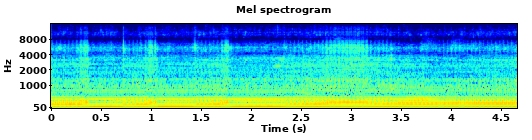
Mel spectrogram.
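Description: Loud, steady low drone with a strong buzzing hum that holds constant while it runs, an abnormal vibration from the grinder.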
